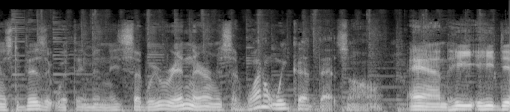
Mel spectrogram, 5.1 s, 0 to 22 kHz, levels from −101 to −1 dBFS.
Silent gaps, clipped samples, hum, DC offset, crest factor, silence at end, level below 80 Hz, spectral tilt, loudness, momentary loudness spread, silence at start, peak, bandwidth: none; under 0.1%; none; under 0.1%; 18 dB; 0 s; -44 dBFS; -6 dB/octave; -22 LUFS; 12 LU; 0 s; -4 dBFS; 15 kHz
